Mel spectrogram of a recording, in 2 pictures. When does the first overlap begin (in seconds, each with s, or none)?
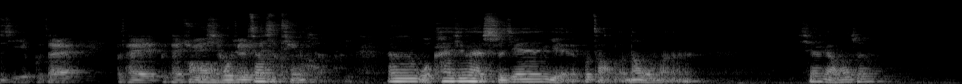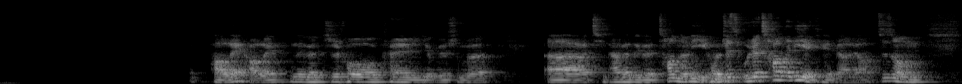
1.9 s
